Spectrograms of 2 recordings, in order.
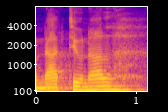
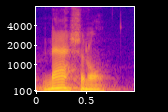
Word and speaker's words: national: Palabras como national tiene na como primera sílaba, pero luego las otras sílabas son sh, no. Na, sh, no, que tiene la vocal muy corta así, national. Si lo estás diciendo como national, pues national no es la pronunciación. National es con la schwa, la vocal corta. Suena mucho mejor.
